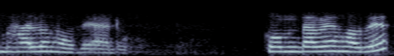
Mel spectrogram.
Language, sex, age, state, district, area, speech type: Bengali, female, 18-30, West Bengal, Uttar Dinajpur, urban, conversation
